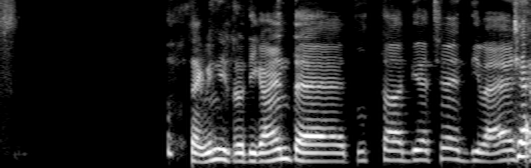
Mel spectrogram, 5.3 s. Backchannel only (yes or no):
no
